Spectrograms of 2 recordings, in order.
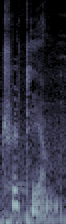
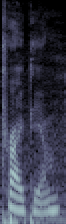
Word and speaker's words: tritium: and start delivering tritium that's what frontier says the pronunciation of it is tritium not try TM tritium so we're going to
